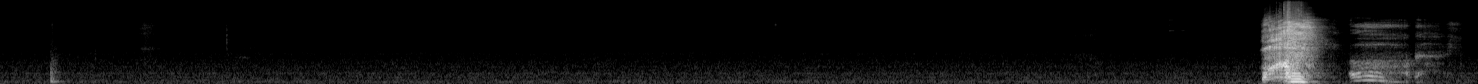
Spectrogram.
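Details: Person with a cold and a very sensitive nose inducing sneezes: after a quiet stretch, one loud explosive wet sneeze followed by a softer wet breathy sound; a single sneeze.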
